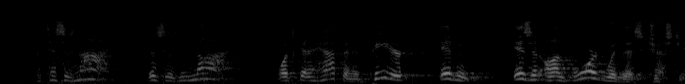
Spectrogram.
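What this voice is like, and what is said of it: Usual voice. Nothing is said of it.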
